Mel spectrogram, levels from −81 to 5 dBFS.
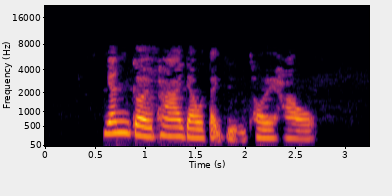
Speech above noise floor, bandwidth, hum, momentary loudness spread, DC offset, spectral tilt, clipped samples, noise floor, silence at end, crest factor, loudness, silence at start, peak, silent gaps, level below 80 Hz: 53 dB; 8 kHz; none; 10 LU; under 0.1%; -6 dB/octave; under 0.1%; -73 dBFS; 0.55 s; 18 dB; -20 LUFS; 0.6 s; -4 dBFS; none; -66 dBFS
